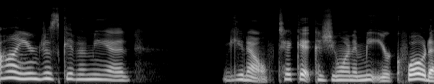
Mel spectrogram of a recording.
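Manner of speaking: put-on, angry, indignant, pissed-off tone. Retelling what a stopped driver said to an officer: imitating an angry woman. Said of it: "she got all pissed off".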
